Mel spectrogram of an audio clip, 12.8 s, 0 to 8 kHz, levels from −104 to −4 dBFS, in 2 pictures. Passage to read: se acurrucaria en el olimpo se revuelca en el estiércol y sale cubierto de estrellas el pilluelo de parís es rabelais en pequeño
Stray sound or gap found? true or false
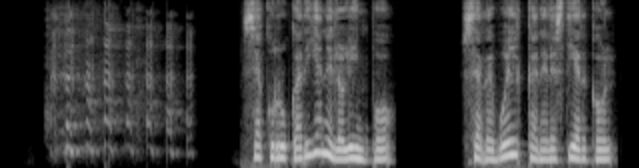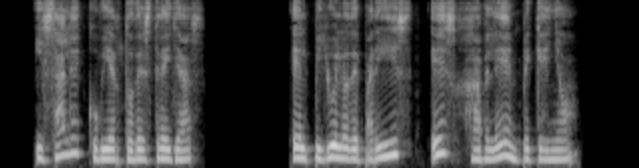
true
